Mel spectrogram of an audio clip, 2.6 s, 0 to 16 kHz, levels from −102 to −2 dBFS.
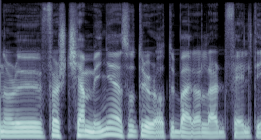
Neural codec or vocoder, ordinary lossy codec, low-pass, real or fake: none; none; 14.4 kHz; real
